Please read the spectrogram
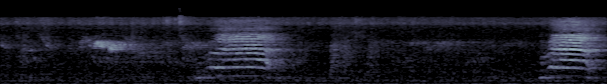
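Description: An animal calling twice, about three seconds apart, each call short and wavering, over a faint quiet background.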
